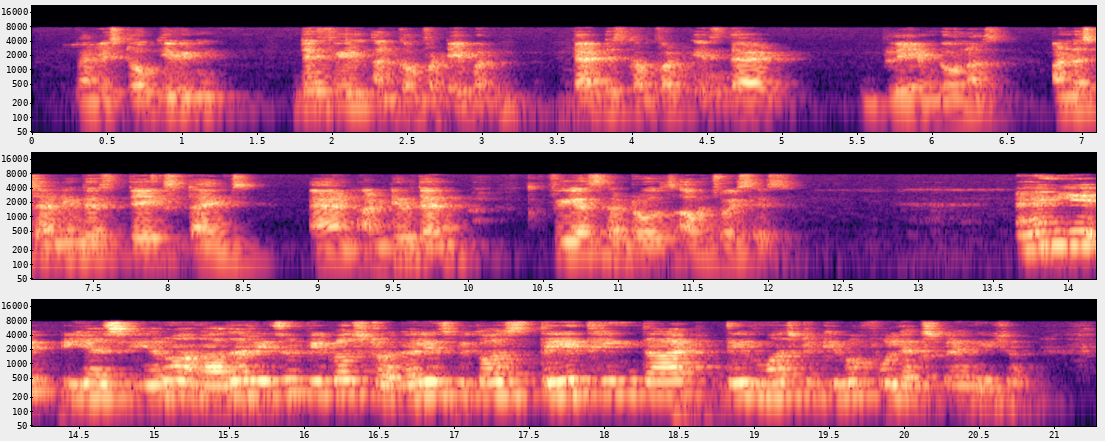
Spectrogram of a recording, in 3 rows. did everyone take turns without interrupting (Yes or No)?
Yes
